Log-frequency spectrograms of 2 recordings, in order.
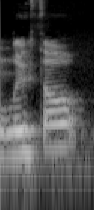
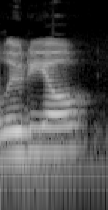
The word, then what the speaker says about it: luteal: I pronounced two words wrong I said luthal instead of luteal, and I think I said follicular, and it's follicular.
